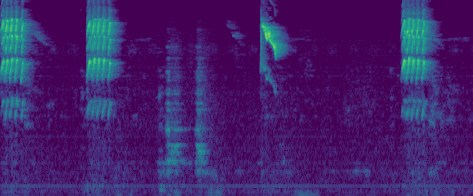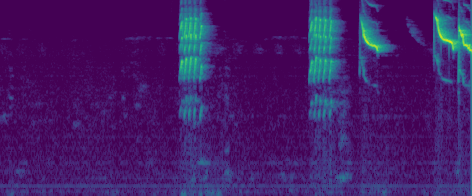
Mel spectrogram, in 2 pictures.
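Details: White-eye (buxtoni type) in breeding condition singing in the ngecir style joined with ngalas: short buzzy, rattling high bursts spaced a few seconds apart, alternating with sharp descending whistled slurs, quickening toward the end.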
